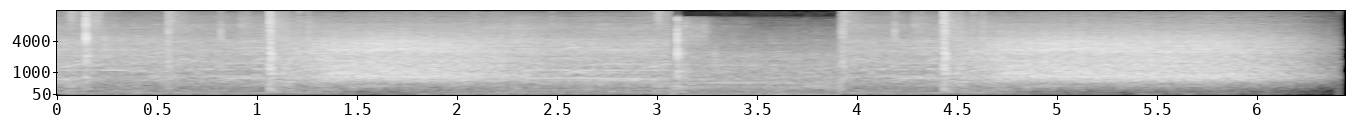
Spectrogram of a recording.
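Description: Skateboard tricks landing with sharp slaps of the board and wheels on the ground, once about a second in and again about four and a half seconds in. Each landing is followed by an arena crowd cheering for several seconds.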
